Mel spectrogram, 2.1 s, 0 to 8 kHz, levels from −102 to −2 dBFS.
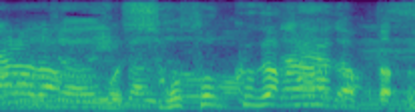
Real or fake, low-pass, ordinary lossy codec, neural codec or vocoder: real; 7.2 kHz; Opus, 32 kbps; none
